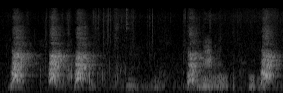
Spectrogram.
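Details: Seven-week-old Cardigan Welsh Corgi puppies at a kennel on the Volga give high, sharp yapping barks, three in quick succession, a pause, then two more, each a short bright burst.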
